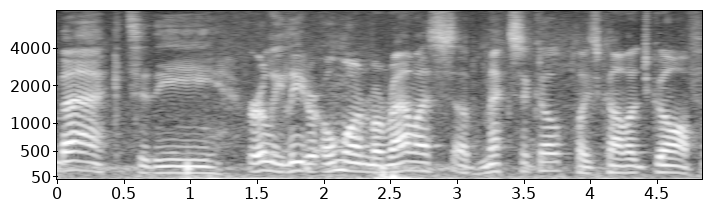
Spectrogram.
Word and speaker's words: Omar Morales: Gracias con Omar Morales.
